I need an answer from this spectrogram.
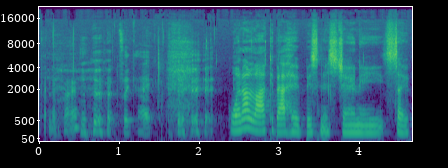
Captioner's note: laughs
